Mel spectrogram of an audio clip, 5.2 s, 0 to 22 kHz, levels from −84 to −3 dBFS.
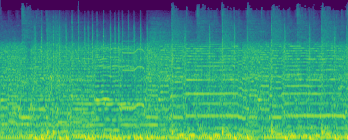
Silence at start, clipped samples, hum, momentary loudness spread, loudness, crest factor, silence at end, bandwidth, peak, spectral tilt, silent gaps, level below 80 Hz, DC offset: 0 s; under 0.1%; none; 1 LU; -10 LUFS; 10 dB; 0 s; 18.5 kHz; 0 dBFS; -4 dB/octave; none; -16 dBFS; under 0.1%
